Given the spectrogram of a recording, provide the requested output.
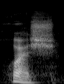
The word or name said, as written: xweş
